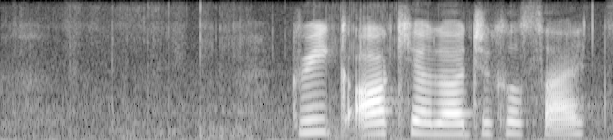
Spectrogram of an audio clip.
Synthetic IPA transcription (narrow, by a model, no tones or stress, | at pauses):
ɡ̥ɹiːkʰaːkʰiɔlɔd͡ʒɪkʰəlsa̰ɪts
